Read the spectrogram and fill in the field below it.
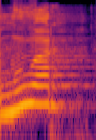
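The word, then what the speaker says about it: moor: हो गया उसके बाद एम डबल ओ आर तो एम से लिखेंगे म डबल ओ के साथ आर है तो ये लिखा गया मुआ आर से र लिखा गया मुअर उसके बाद जे डबल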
